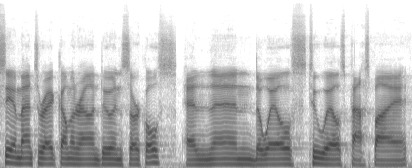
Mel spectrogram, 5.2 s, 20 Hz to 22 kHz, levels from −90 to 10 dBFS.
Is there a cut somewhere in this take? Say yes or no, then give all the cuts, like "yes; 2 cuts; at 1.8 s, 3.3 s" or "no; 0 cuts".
yes; 1 cut; at 2.2 s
